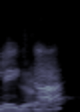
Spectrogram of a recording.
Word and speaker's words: Leka: So Leka, Yeah. like Lake Washington, Leka, Yeah.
